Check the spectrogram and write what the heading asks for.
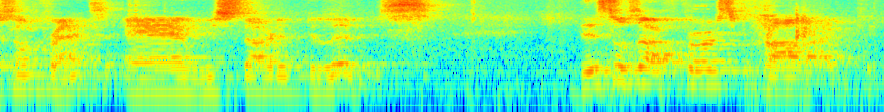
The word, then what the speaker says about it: Delivice: So it's actually pronounced Delivice, short for delivery service, but a lot of people mispronounce us.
